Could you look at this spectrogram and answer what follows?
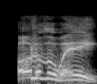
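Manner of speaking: shrill, very high, loud shout. Reading a fight scene aloud, Gorm shoulders the bard aside, shouting. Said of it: "Gorm shouted".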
